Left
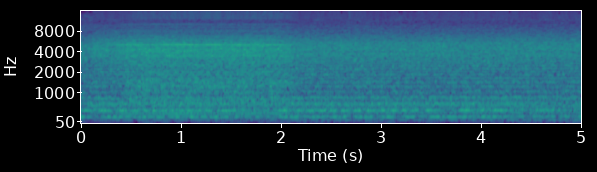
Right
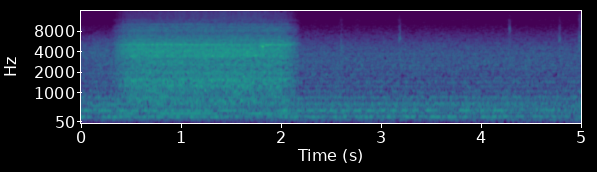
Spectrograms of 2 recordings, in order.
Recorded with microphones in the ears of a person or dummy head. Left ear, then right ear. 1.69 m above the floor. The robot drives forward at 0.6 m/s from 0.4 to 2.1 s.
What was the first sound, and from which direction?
A drone, 70° left (ahead or behind).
